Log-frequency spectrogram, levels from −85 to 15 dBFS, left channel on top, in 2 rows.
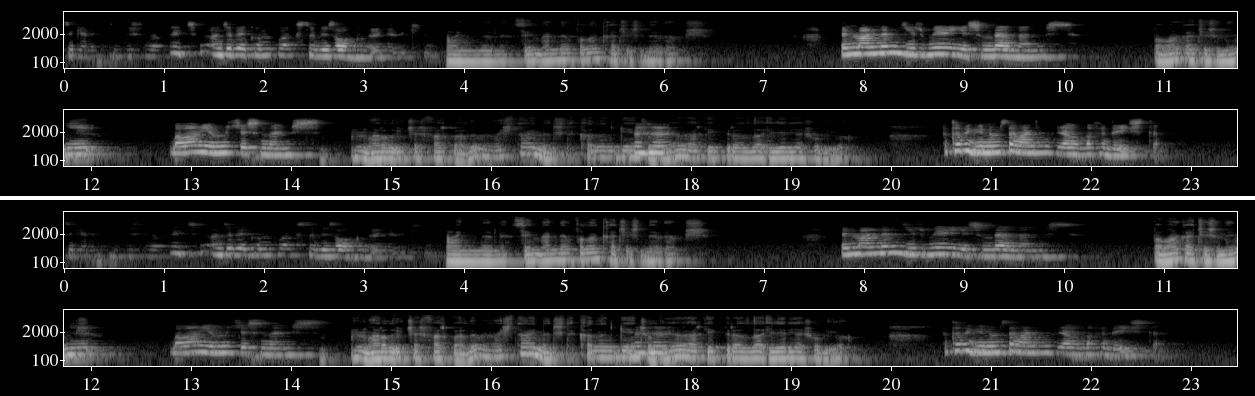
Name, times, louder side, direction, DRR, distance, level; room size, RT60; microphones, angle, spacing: voice 1, 0.0-3.8 7.8-10.1 11.7-12.1 12.8-14.3 17.4-17.9 20.5-22.7, left 6 dB, 70° left, 0.3 m, -30 dB
voice 2, 3.8-6.4 10.9-11.9 14.6-19.6 20.0-20.2, right 2 dB, 35° right, 0.3 m, -30 dB
6.7 x 5.5 x 3.0 m
head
